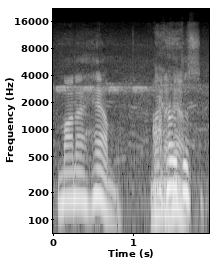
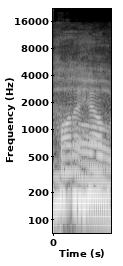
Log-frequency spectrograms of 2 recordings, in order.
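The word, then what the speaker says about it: Monaghan: I heard this morning that's Canyon monaghem I heard this morning from the meat announcer Monahan I'm assuming that's correct well then we need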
